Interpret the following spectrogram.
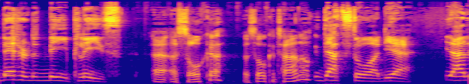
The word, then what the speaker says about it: Ahsoka Tano: No, Do you know how to pronounce the name better than me, please? Ahsoka Tano.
